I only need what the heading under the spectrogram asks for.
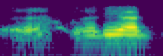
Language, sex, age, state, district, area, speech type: Assamese, male, 60+, Assam, Udalguri, rural, conversation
